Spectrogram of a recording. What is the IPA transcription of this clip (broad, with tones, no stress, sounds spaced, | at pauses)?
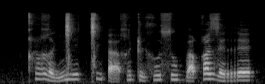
qʰ i̤˥ ʁ ɨ˩ ŋ͡ǀ e̤˥ ǀ i̤˥ ʔ a̰˩ χ i̤˥ ʈ ɨ˩ x u˥ s u˥ b a̰˧ q ɨ˥ z ɛ˧ r ɛ˥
